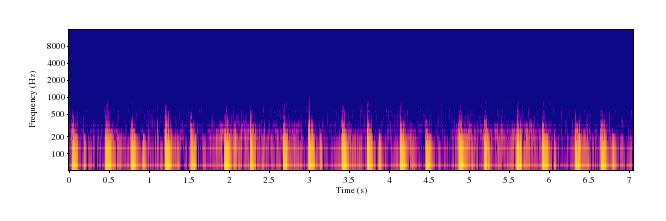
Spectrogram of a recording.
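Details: Heartbeat that speeds up on its own after compression: steady, regular low thumping at about 80 beats per minute with a background hum.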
